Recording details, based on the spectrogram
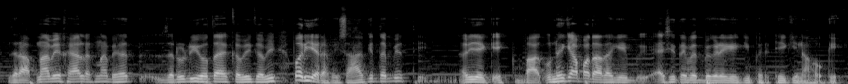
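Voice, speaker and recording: A man hosting a radio show, telling stories conversationally with unhurried pauses and fillers. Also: on the low side, a little mellow. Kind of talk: conversational storytelling radio presenting.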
